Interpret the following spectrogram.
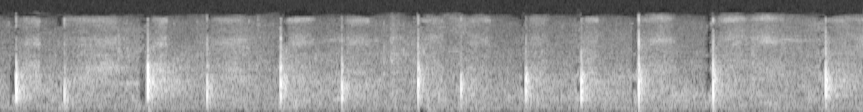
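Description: Chalk writing on a blackboard: a string of short, faint taps and scratches, about three a second.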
